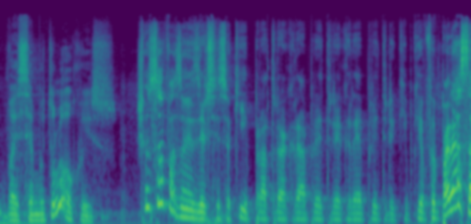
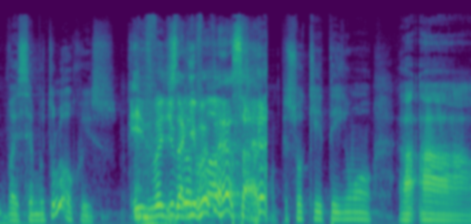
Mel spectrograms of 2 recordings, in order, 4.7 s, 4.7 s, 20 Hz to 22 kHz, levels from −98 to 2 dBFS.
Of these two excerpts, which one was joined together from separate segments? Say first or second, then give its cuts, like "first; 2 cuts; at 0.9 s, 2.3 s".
second; 2 cuts; at 1.3 s, 2.7 s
